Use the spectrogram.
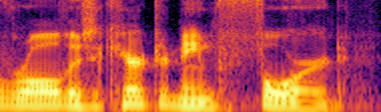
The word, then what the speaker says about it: Fjord: Yeah, fjord, although it's pronounced Ford, so, but like, that's a half orc character.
